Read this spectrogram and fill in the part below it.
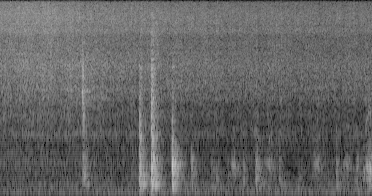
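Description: A vegan tofu scramble mixture sizzles in a frying pan, with a steady hiss broken by a few sharp clatters and scrapes of the utensil in the pan.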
